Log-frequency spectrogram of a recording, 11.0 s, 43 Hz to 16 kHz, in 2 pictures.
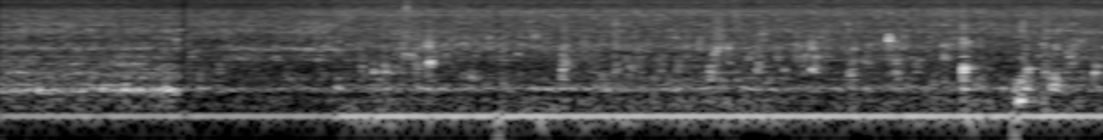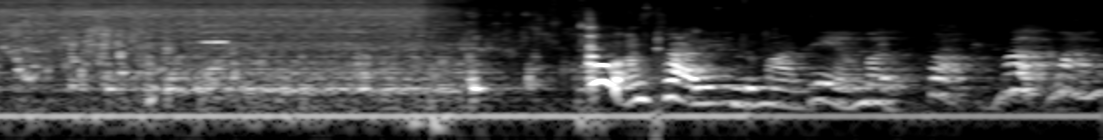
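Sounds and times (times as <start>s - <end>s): water splashing in basin: 1.7s - 9.6s
tap running into sink: 4.4s - 8.6s.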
